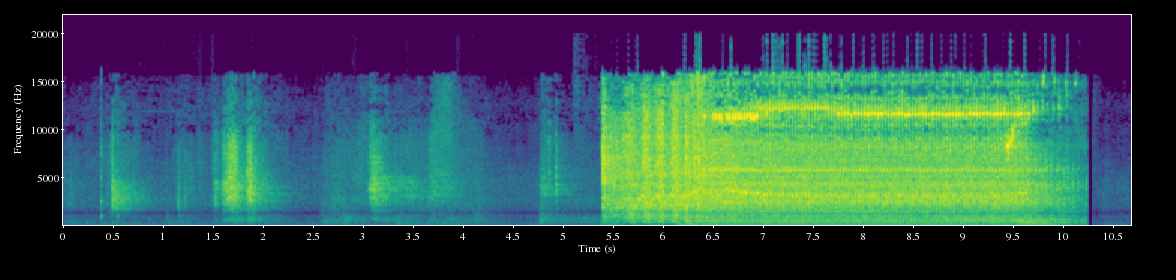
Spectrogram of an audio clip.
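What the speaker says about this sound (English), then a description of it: "let's check the timing again when the engine starts right up" A VW Golf 2.0 TDI EA288 diesel engine with a long-crank fault cranks and catches, then runs at a steady loud idle for several seconds before cutting off abruptly, preceded by faint intermittent rumbling.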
